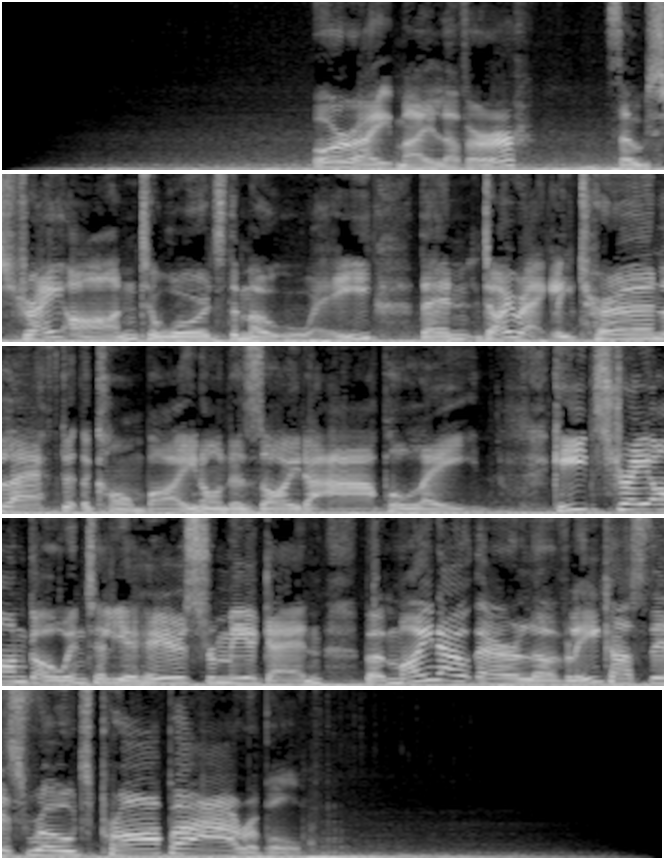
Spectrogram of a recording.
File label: SEAT SATNAV BRISTOL; seat reveals its media audio recognition technology smart nav system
